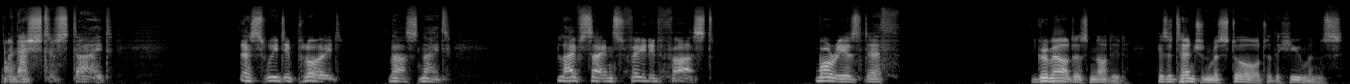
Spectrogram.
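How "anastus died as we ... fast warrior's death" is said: thick, halting voice, pitched up; mouthful of gruel. A narrator's reading. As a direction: speak through a mouthful of gruel, in short broken phrases. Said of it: "like a man speaking through a mouthful of gruel".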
